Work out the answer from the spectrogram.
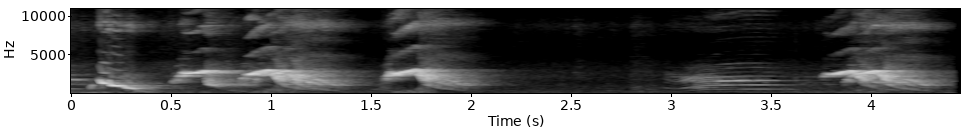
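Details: Nias hill myna, endemic to Nias island, Indonesia, uttering loud raspy descending calls in a quick run of four, then a soft harmonic note and one more harsh squawk after a short silence.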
